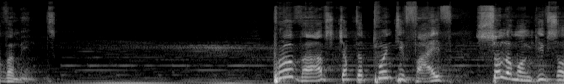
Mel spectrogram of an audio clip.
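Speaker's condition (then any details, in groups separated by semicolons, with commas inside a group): No condition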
